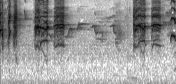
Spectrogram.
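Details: Oriental magpie-robin in combative fighting song: bursts of harsh, scratchy notes alternating with clear whistled slurs and soft gaps, harsh bursts returning near the end.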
